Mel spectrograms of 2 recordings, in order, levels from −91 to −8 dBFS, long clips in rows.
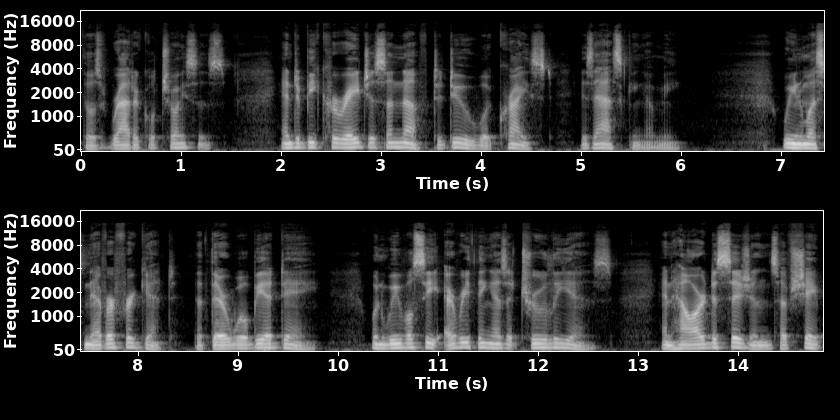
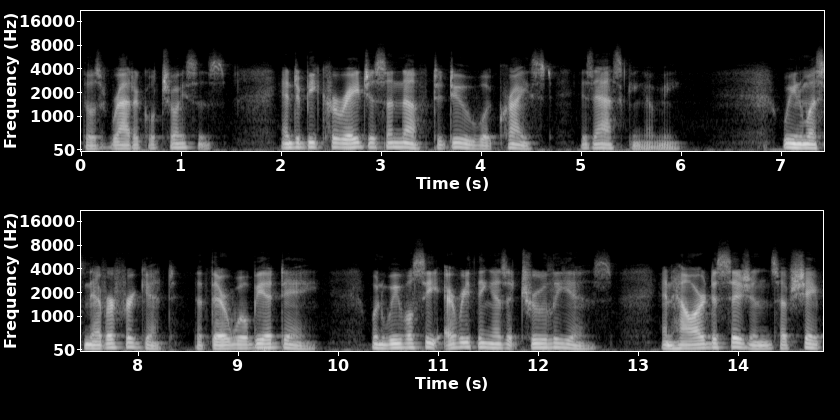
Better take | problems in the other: first | muffled; very; fading above 3.5 kHz

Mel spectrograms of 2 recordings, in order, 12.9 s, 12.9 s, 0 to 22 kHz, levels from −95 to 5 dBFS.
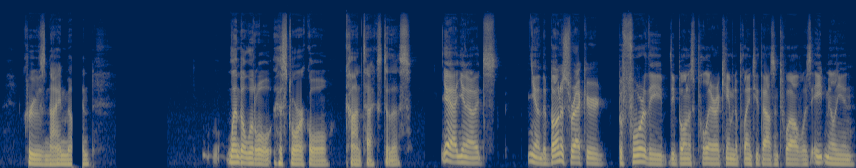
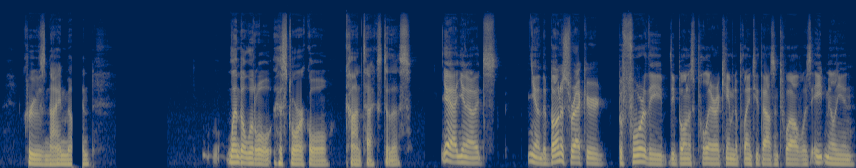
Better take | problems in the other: neither | audio cutting out; at 1 s and at 1.5 s for 1 s; the same in both

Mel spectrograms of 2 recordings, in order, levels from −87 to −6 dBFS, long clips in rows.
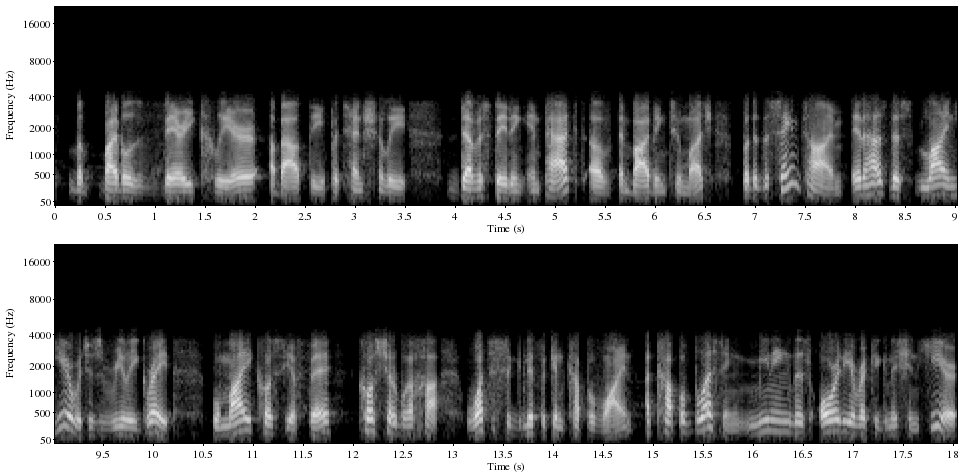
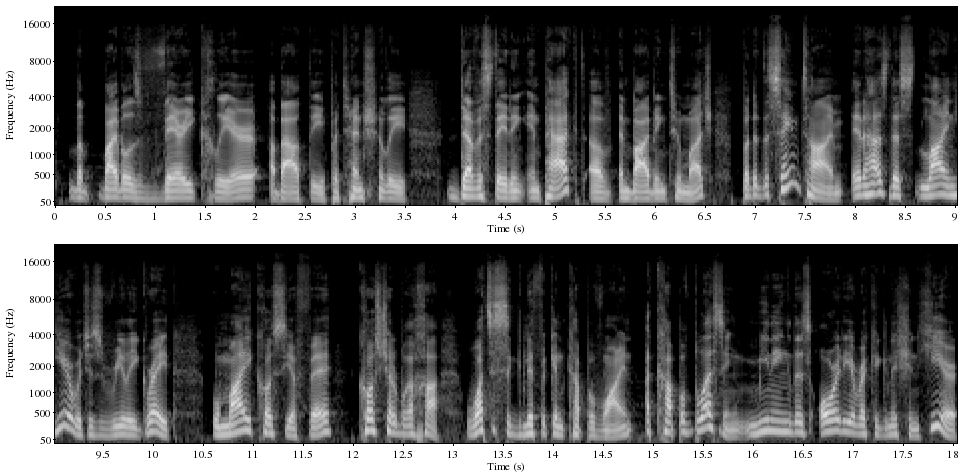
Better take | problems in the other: second | phone-call audio

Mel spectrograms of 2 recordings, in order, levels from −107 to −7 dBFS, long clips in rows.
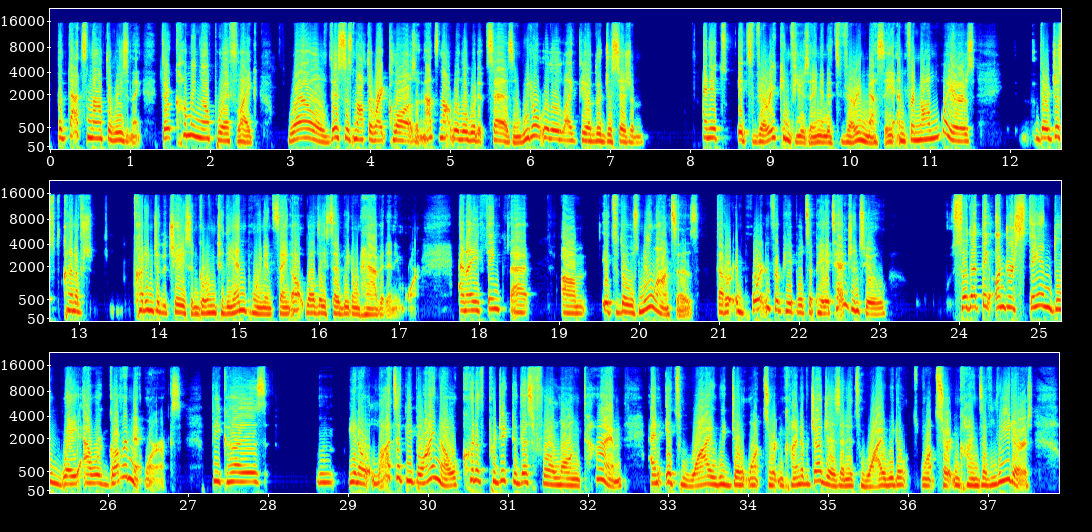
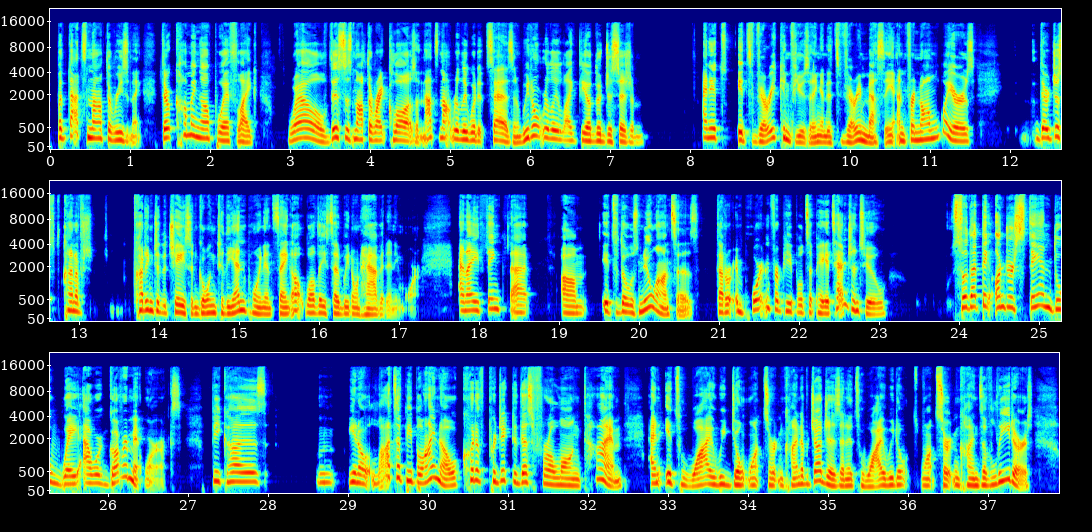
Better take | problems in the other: second | distortion; heavy; 8 dB below the speech

